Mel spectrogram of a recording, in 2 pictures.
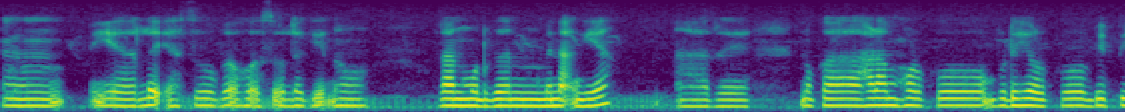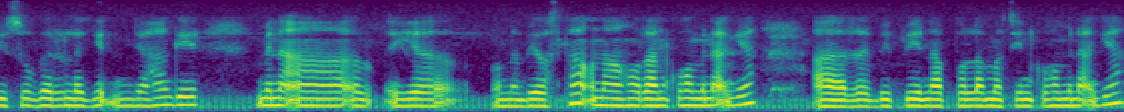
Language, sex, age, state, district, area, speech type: Santali, female, 45-60, Jharkhand, Bokaro, rural, spontaneous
